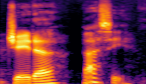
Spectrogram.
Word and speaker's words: Jada Basi: And on today's episode, we're actually joined by Jada Basi. Did I pronounce that right?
